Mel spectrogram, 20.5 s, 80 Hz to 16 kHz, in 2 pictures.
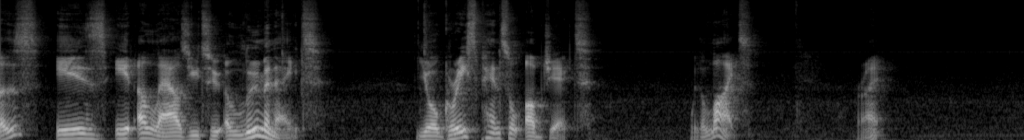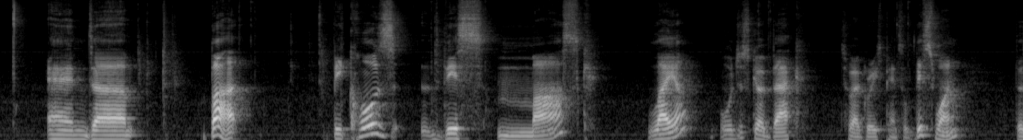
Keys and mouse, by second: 3.1-4.1 shift+middle drag, 4.6 g, 11.5 g, 13.6-14.5 middle drag, 14.8 middle click, 17.7 click, 19.2 click.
